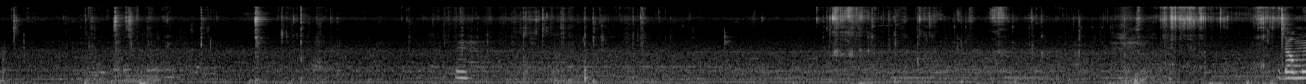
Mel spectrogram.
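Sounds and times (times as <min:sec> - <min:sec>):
chewing crispy food: 0:00.0 - 0:13.0.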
